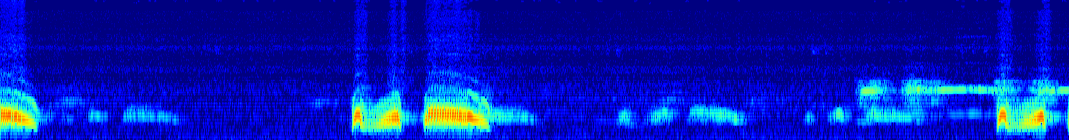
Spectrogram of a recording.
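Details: Spotted dove used as a lure for wild doves, giọng thổ style; two deep hooting phrases of short notes and a sustained coo, quiet murmured notes between, and a faint thin whistle near the end.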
